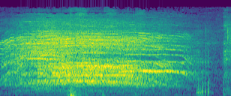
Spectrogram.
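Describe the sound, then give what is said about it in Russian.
A large crowd shouts the chant "Haribol" together in one loud, sustained roar that swells and then trails off, with a few scattered voices lingering at the end. “Всем, кому удалось сказать что-то важное, услышать что-то важное, громко крикните «Харибол».”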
